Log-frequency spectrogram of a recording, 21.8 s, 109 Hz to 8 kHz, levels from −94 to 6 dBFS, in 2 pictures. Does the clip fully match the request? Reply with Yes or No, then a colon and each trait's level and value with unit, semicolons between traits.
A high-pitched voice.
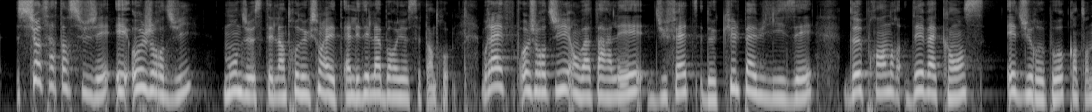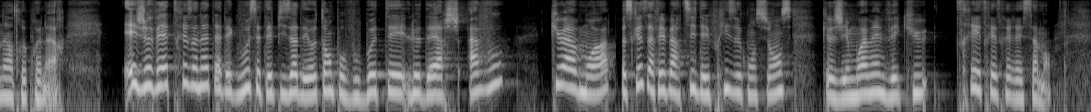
Yes: high, 225 Hz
